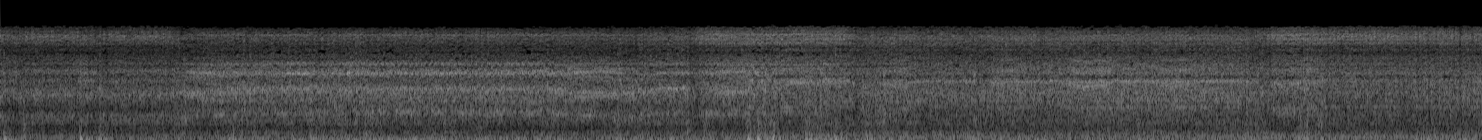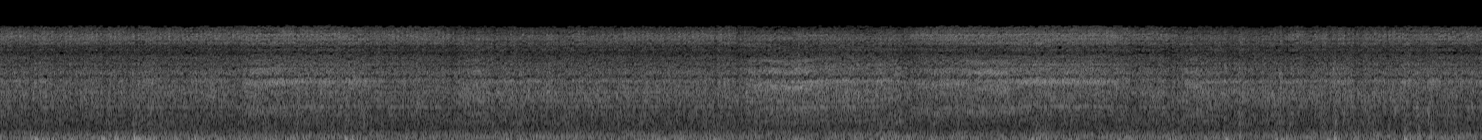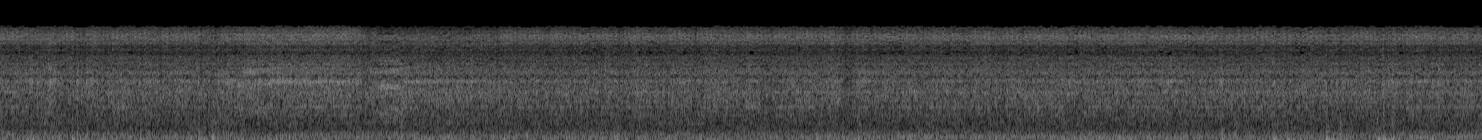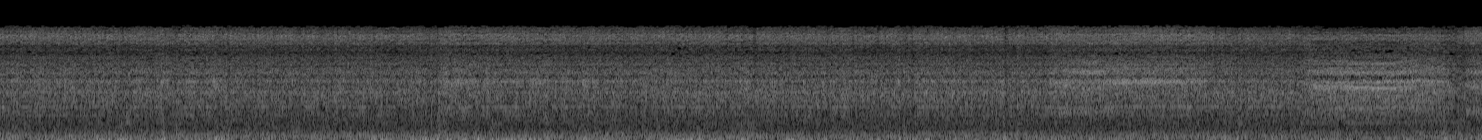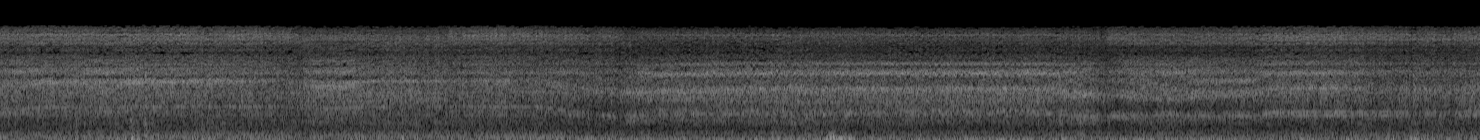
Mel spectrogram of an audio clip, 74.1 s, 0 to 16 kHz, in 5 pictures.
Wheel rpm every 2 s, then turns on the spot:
160, 160, 160, 180, 220, 230, 220, 230, 230, 230, 230, 230, 220, 230, 230, 230, 230, 230, 230, 230, 230, 230, 230, 230, 230, 230, 230, 230, 230, 220, 230, 230, 210, 160, 160, 160, 190.
none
